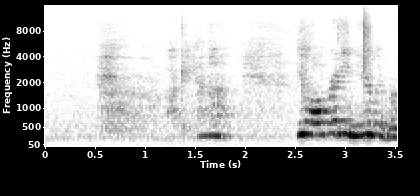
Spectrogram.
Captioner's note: sighs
